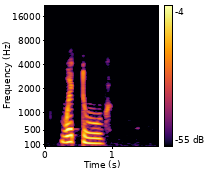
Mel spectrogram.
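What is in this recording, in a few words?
tlacochahuaya, Zapotec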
